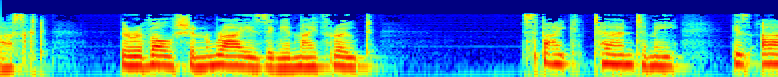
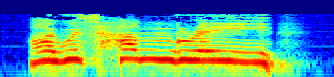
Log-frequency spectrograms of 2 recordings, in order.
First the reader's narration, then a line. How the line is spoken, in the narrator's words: he howled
